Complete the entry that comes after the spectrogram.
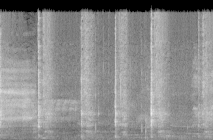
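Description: Homemade KH dosing fertilizer mixture being stirred, a soft scraping swirl punctuated by four sharp ticks as the utensil knocks the container, close and fairly quiet with no talking.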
